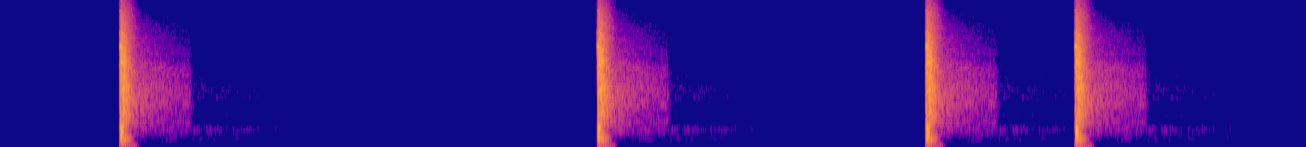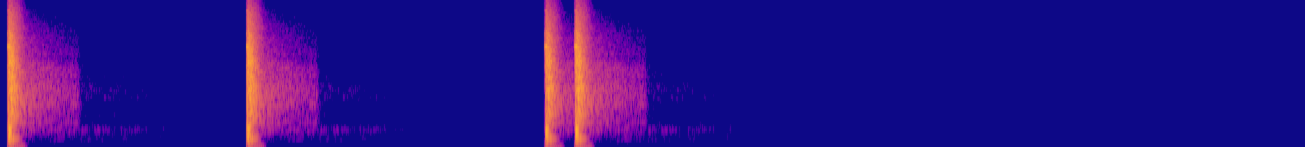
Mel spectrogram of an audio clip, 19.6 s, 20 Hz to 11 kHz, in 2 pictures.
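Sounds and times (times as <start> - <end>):
snare drum: 4.5 - 4.9, 8.1 - 8.5, 13.9 - 14.5.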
